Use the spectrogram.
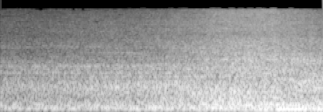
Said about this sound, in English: I mean, I got tourists driving by because it's a beautiful location.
